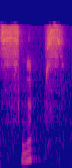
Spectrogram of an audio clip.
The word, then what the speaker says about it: SNPs: known as is snps we pronounce that Snips and SNP stands for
